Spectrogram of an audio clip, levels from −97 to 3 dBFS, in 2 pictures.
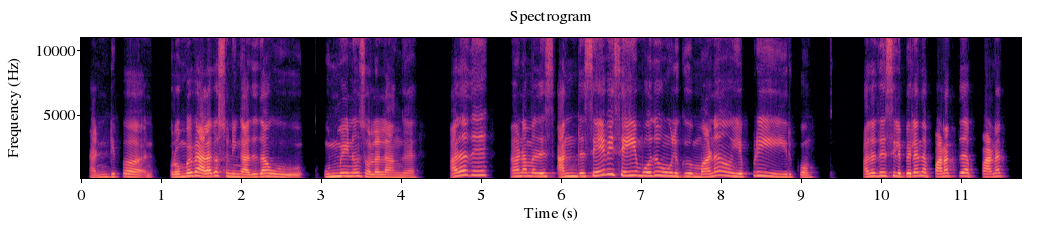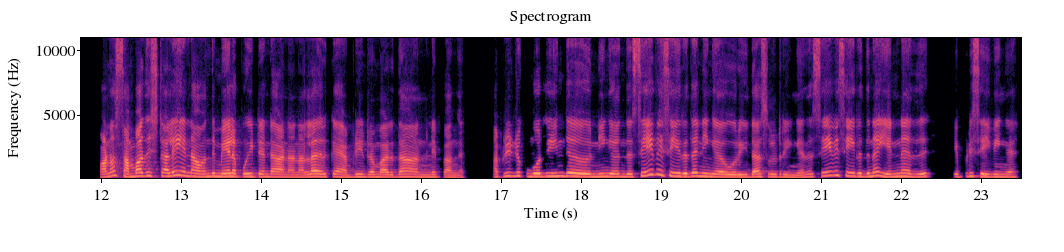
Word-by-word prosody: கண்டிப்பா. 210 +5 -2 0.6
ரொம்பவே 250 +8 +4
அழகா 240 +5 +6
சொன்னீங்க. 225 -4 +1
அதுதான் 235 +4 +2
உ - - -1 0.6
உண்மையின்னு 260 +2 +2
சொல்லலாங்க. 190 -3 0 0.6
அதாவது, 335 +4 +3 0.4
அ - - -1
நம்ம 265 -1 +1
அது 245 - +4 0.2
அந்த 250 +1 +2 0.2
சேவை 370 +8 +3
செய்யும்போது, 295 -1 +3
உங்களுக்கு 250 -3 0 0.2
மனம் 295 +6 +1 0.2
எப்பிடி 290 +6 -3 0.3
இருக்கும்? 185 -3 -5 0.7
அதாவது 255 +5 +2
சில 270 -4 +3
பேர்லாம், 275 +3 +3
அந்த 270 -4 0
பணத்த 255 +3 +3 0.2
பணத் 245 +4 +2 0.4
பணம் 290 +9 0
சம்பாதிச்சுட்டாலே, 265 +4 +2 0.2
நான் 230 -2 +2
வந்து 235 +2 -1
மேல 240 +1 +5
போயிட்டன்டா! 220 -2 -1
நான் 185 0 -4
நல்லா 200 +5 +1
இருக்கேன். 215 -2 -3
அப்பிடின்ற 200 +2 -3
மாரி 190 -1 0
தான் 215 -1 +1 0.2
நினைப்பாங்க. 185 -2 -6 0.5
அப்பிடின்ருக்கும்போது, 240 0 -1
இந்த 265 0 0 0.4
நீங்க 230 0 0
இந்த 215 -1 -1
சேவை 370 +5 0
செய்யிறத, 255 -2 +1
நீங்க 225 -3 -1 0.2
ஒரு 190 0 -1
இதா 205 +3 +1
சொல்றீங்க. 195 -4 -5
அந்த 215 +2 -6
சேவை 315 +4 -1
செய்யிறதுன்னா 255 +1 0 0.2
என்ன 235 +2 -2
அது? 210 +2 -1 0.4
எப்பிடி 235 +5 -7
செய்வீங்க? 200 -2 -2
235 Hz, 140 wpm, -23 LUFS, 210-265 Hz, 0.7 s, அழகா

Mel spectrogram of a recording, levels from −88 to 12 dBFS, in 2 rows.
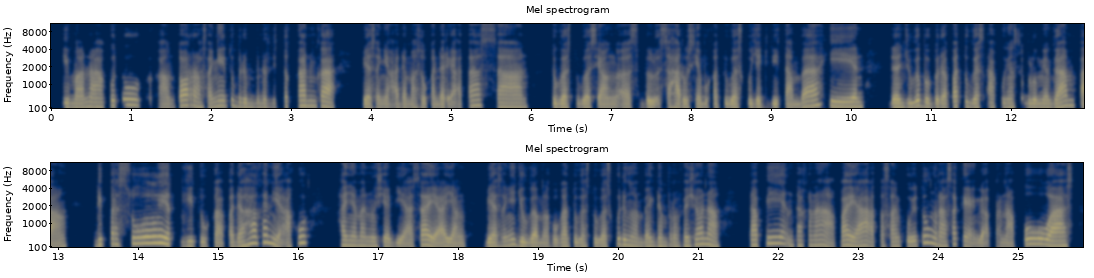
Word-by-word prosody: dimana 150 +3 0
aku 155 +5 -3
tuh 215 +1 +1
ke - - -24
kantor 135 +11 +2 0.2
rasanya 175 +6 -2
itu 210 - -3
bener-bener 145 -3 -3
ditekan, 180 +7 -2
Kak. 170 -4 +3 0.3
Biasanya 130 -1 -1
ada 125 -1 -3
masukan 120 0 -4
dari 120 0 -2
atasan, 150 -2 -2 0.2
tugas-tugas 130 -2 0
yang, 125 +1 -2
eee, 125 -2 -2
sebel 125 0 -1
seharusnya 130 0 -2
bukan 125 0 -5
tugasku 130 0 -1
jadi 125 -1 -1
ditambahin, 165 - +1 0.3
dan 145 0 +4
juga 145 +6 +2
beberapa 140 +1 +1
tugas 145 -5 -2
aku 150 -1 -5
yang 145 - -5
sebelumnya 135 0 -1
gampang, 140 -3 +1 0.3
dipersulit 230 +4 +5
gitu, 150 -1 -3
Kak. 130 -2 -3
Padahal 160 - +2
kan 275 0 +2
ya 210 - +1
aku 255 - 0 0.4
hanya 175 -1 +1
manusia 155 -3 -1
biasa 125 +9 +2
ya, 125 -1 +4
yang 135 -3 +1 0.2
biasanya 145 +7 +1
juga 140 -6 +2
melakukan 130 +3 -2
tugas-tugasku 130 0 -3
dengan 160 -6 0
baik 145 +2 -1
dan 150 -1 -3
profesional. 160 +6 0 0.3
Tapi 235 +6 +1
entah 175 -5 -5
kenapa 180 -3 -1
ya 165 -2 +3
atasanku 150 +2 -4
itu 170 +10 -1
ngerasa 210 -8 +1
kayak 165 -10 -3
nggak 125 0 -2
pernah 130 -5 -4
puas 190 -5 +5
150 Hz, 145 wpm, -23 LUFS, 130-180 Hz, 0.4 s, dipersulit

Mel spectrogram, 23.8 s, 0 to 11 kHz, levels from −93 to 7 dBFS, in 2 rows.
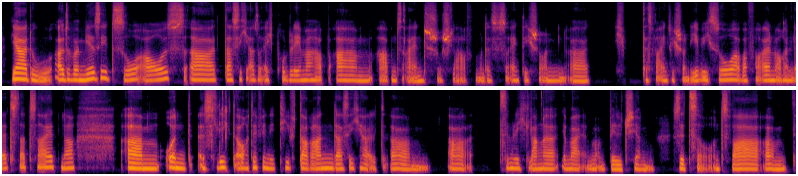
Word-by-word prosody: Ja, 195 -1 +9
du, 175 -4 -1
also, 175 0 +3
bei 170 0 +2
mir 180 +5 +4
sieht's 215 0 -1
so 170 +3 0
aus, 175 +7 0
äh, 175 0 +2
dass 175 +1 0
ich, 185 - -6
also, 170 0 -4
echt 165 - -6
Probleme 160 +1 -2
habe, - - -5
ähm, 160 0 0
abends 155 -2 -5
einsch 145 +1 0
schlafen. - - -1
Und - - -6
das - - -6
ist - - -5
eigentlich 155 -1 -3
schon, 145 0 -2
äh 140 -2 -2 0.4
ich - - -14 0.3
das - - -8
war - - -5
eigentlich 155 +1 -4
schon - - -4
ewig 80 +2 -2
so, 170 +1 +1
aber 170 -2 0
vor - - -8
allem 160 0 +2
auch 155 - -2
in 160 -1 -1
letzter 155 - -1
Zeit, 190 - +1
ne? 170 +1 +1 0.8
Ähm, 155 -2 +7
und 165 -4 +4
es 165 - 0
liegt 185 0 +1
auch 160 - +3
definitiv 170 -1 -2
daran, 160 +1 +3
dass 150 -2 0
ich 160 0 -3
halt, 145 - -4
ähm, 140 - -1 0.3
äh, 75 - -2 0.4
ziemlich 160 -3 -2
lange 145 0 0
immer 145 -2 -2
im 145 - -4
am 165 -1 -5
Bildschirm 135 0 -1 0.3
sitze. 150 -3 +1
Und - - -5
zwar, 70 - +2
ähm, 140 0 0
160 Hz, 155 wpm, -25 LUFS, 145-170 Hz, 0.8 s, Ja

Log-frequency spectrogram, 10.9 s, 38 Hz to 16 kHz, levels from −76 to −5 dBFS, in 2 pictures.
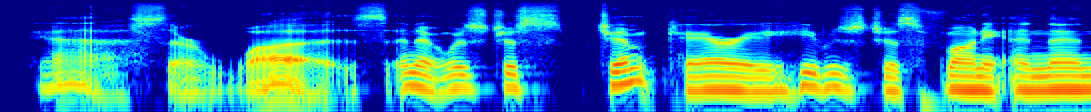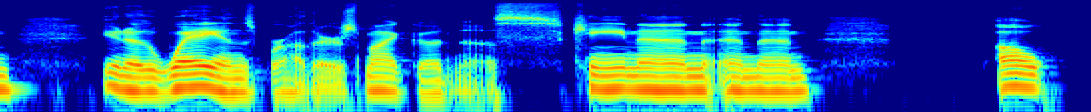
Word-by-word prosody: Yes, 80 +1 -6
there - - -5 0.2
was, - - 0
and 155 +1 0
it 130 -5 +1
was 145 0 -1
just 145 0 -3
Jim 180 +5 +2
Carrey, 130 -1 +1
he 155 +6 -1
was 145 -3 -3
just 130 -5 -3
funny 135 -1 +2
and 130 0 +1
then, 135 -1 +2 0.4
you 160 -3 +1
know, 130 -2 +5
the 125 - +2
Wayans 140 -4 +6
brothers, 110 +4 -4
my 130 -1 +1
goodness. 105 -1 -6
Keenan 135 -2 +3
and 125 -1 -1
then, 125 0 -1 0.9
oh, 150 -1 +3
135 Hz, 145 wpm, -26 LUFS, 125-145 Hz, 0.9 s, Wayans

